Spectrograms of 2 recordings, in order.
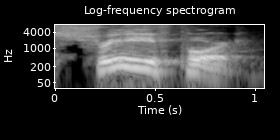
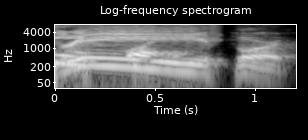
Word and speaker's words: Shreveport: How do I say that? That's Shreveport. Say it with me. Shreveport.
